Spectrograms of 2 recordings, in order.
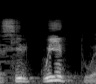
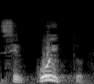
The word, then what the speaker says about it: circuito: culta muito bem então se você descobrir que não é circuíto é circuito se você descobrir que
